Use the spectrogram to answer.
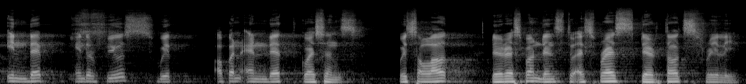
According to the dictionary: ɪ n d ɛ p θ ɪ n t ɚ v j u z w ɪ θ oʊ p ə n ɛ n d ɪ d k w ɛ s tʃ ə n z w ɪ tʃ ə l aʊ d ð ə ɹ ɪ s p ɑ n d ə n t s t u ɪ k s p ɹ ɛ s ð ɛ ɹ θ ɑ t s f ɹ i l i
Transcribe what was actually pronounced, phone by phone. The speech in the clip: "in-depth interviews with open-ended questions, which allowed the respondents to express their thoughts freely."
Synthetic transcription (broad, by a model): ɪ n d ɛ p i n t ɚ f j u s w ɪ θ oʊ p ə n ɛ n d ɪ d k w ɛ s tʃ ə n s w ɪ tʃ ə l aʊ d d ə ɹ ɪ s p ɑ n d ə n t s t u ɪ k s p ɹ ɛ s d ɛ ɹ t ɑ t s ɹ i l i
